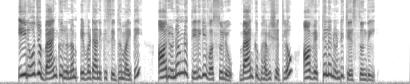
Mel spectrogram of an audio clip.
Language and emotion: Telugu, neutral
